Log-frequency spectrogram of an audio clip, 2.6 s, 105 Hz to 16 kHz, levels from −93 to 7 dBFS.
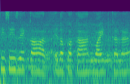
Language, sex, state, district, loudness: Telugu, female, Andhra Pradesh, Guntur, -14 LUFS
